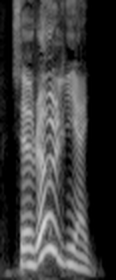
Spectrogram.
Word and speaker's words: Sørjulen: It was called Sørjulen. That definitely was what it was called. – Yeah. – That's how you pronounce it.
